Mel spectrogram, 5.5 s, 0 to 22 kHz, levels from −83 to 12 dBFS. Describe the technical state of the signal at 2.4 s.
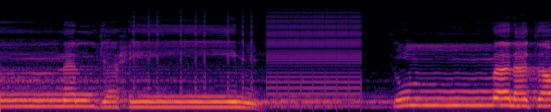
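At 2.4 s there are GSM signalling bursts (1.33–2.53 s): a nearby phone's rectified radio bursts make galloping 217 Hz ticks and buzzes roughly 20 dB down, intermittent unlike steady mains hum.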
